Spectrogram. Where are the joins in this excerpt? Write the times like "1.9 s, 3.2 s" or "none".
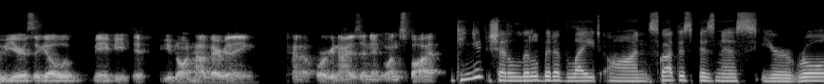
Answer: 1.3 s, 4.5 s, 4.8 s, 6.6 s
